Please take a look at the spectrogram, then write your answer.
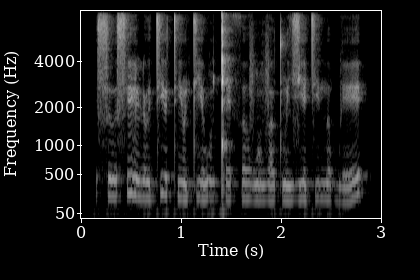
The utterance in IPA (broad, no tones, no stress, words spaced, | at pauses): sɯ sẽ ɳɯtʲɔ tʲɔ̃ tʲɛwɔ̃ǃe θɤvɔ̃vatʷẽ zʲɛtʲɯnɤ be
